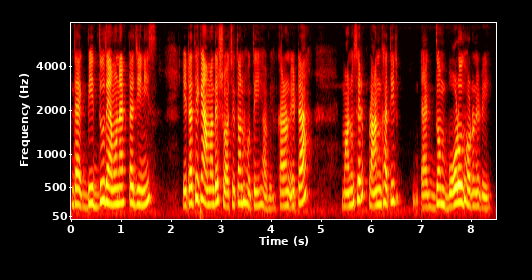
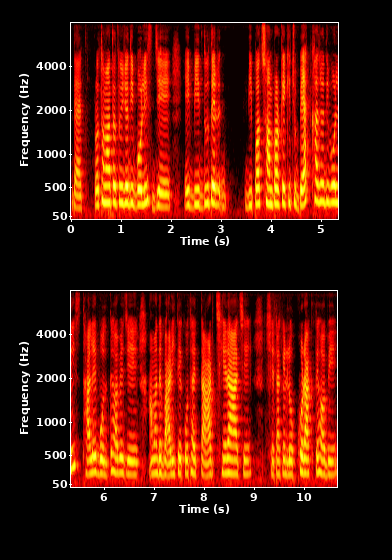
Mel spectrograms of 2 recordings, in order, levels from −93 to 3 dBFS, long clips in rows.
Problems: constant background noise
